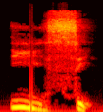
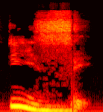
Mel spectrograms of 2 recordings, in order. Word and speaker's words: easy: activity is easy no ec no this activity is easy yeah easy so the sound in the middle has got some vibration let's look at oh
